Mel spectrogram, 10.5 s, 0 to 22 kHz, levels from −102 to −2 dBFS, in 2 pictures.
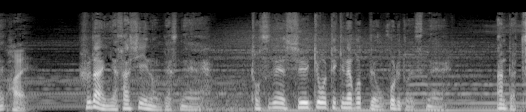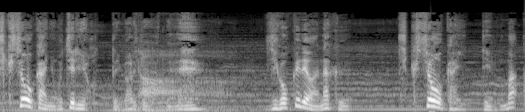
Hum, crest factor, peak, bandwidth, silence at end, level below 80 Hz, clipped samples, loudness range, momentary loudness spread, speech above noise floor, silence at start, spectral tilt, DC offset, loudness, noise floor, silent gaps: none; 20 dB; 0 dBFS; 13.5 kHz; 0.05 s; -42 dBFS; under 0.1%; 6 LU; 23 LU; 20 dB; 0 s; -6 dB/octave; under 0.1%; -19 LUFS; -39 dBFS; none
